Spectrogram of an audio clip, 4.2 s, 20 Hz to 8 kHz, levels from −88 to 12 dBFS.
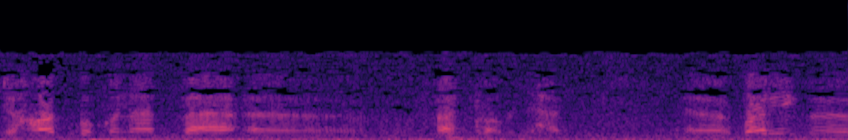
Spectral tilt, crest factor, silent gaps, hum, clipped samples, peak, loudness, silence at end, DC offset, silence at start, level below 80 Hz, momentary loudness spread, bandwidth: -3 dB/octave; 18 dB; none; none; under 0.1%; -22 dBFS; -39 LUFS; 0 s; under 0.1%; 0 s; -48 dBFS; 12 LU; 5 kHz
